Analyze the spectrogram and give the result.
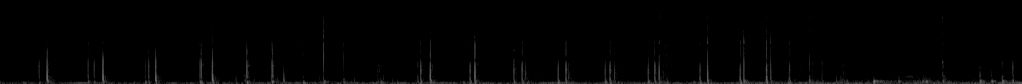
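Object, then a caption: Soft vinyl toy horse. Fingertips and nails rapidly tap the sides and face of a small yellow soft-vinyl Rody horse toy, likely hollow, standing upright with a pin mic on its ears. About 35 quiet, short, dry taps with hollow clicks sound over a steady low hum.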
